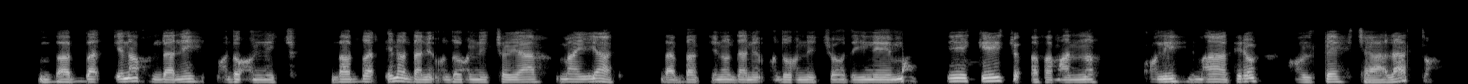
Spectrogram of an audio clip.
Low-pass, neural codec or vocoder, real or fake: 5.4 kHz; codec, 32 kHz, 1.9 kbps, SNAC; fake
